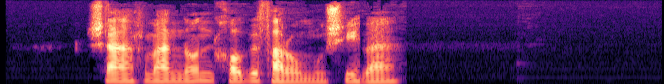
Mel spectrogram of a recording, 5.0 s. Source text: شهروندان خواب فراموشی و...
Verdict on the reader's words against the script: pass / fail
pass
